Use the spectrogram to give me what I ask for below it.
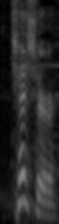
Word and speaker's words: Cheshire: Lori tabom and at Cheshire Connecticut like a cat chesher yep is it chesher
